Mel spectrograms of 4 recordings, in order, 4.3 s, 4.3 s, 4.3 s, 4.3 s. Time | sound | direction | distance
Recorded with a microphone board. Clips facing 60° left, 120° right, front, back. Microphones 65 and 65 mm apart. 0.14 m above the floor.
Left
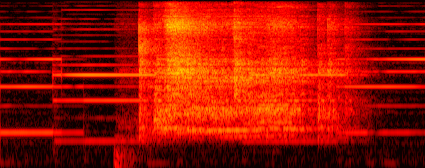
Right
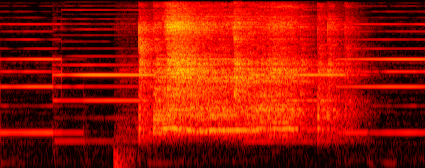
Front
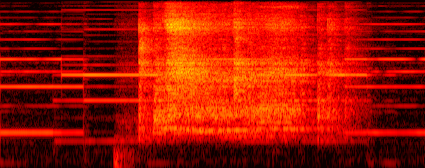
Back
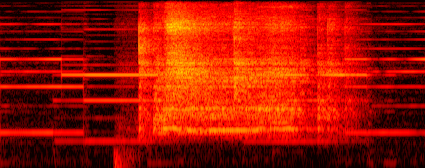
1.1 | a camera shutter | 75° right | 1.3 m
